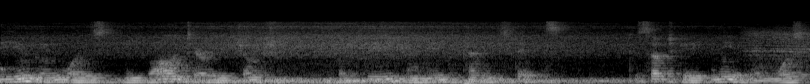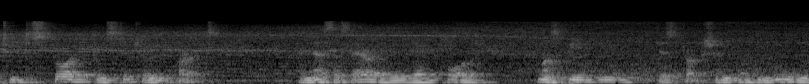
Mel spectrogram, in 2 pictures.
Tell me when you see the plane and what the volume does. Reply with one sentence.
You can hear the plane from 0.0 to 16.1 s, getting quieter.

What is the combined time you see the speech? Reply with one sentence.
You can hear the speech for 15 seconds altogether.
